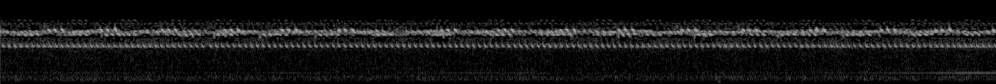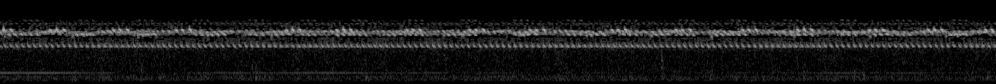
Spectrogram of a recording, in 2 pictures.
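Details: Crickets chirping on a calm summer night in a European forest: a steady, shrill, high-pitched trill that throbs in a gentle, even rhythm with no pauses, over a faint, low background hum.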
